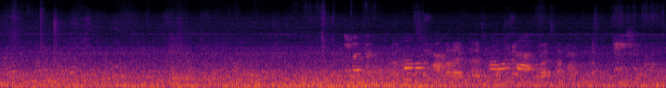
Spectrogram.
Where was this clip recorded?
on a subway train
